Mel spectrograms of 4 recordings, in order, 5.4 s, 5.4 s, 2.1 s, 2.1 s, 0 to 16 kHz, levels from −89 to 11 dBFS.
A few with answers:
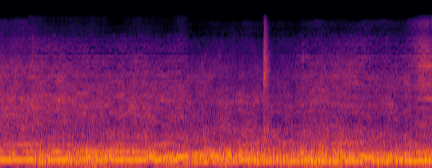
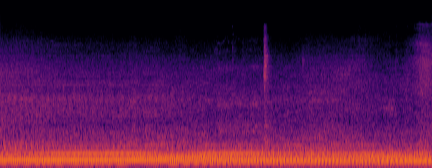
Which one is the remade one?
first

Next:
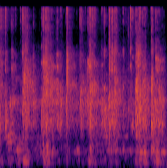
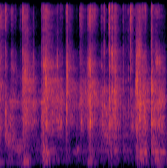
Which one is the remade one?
second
